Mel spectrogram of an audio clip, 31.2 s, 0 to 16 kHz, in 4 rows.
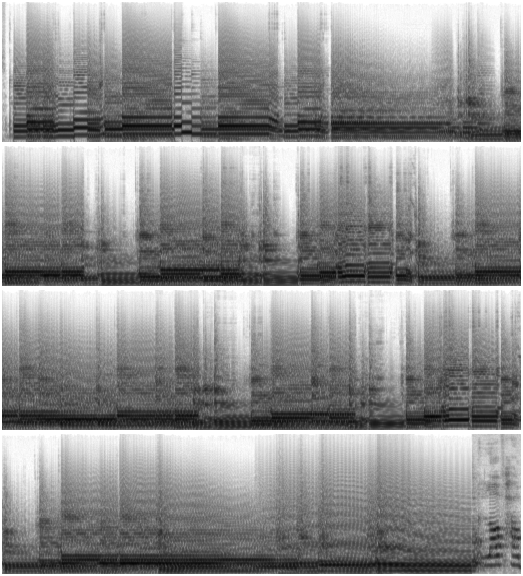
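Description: Spector Euro 5LE five-string bass guitar played through a GoliathFX IceDrive bass overdrive pedal, a continuous distorted riff with a few sliding notes and short breaks. The pedal is set with mids fully up and blend full, giving a trebly, bright sound with punch.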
